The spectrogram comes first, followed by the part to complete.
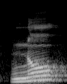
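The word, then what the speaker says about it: know: आप जानते ही होंगे, नो, न्यू, नोन, नोइंग, नोज. इस वर्ड में के साइलेंट होता है. क्लियर? तो के साइलेंट होता है, इस वजह से सिर्फ हम एन से प्रोनाउंसिएशन इसका स्टार्ट करते हैं.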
